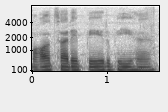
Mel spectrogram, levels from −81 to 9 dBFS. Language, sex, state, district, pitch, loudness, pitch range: Hindi, male, Assam, Kamrup Metropolitan, 110 Hz, -15 LUFS, 105-110 Hz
